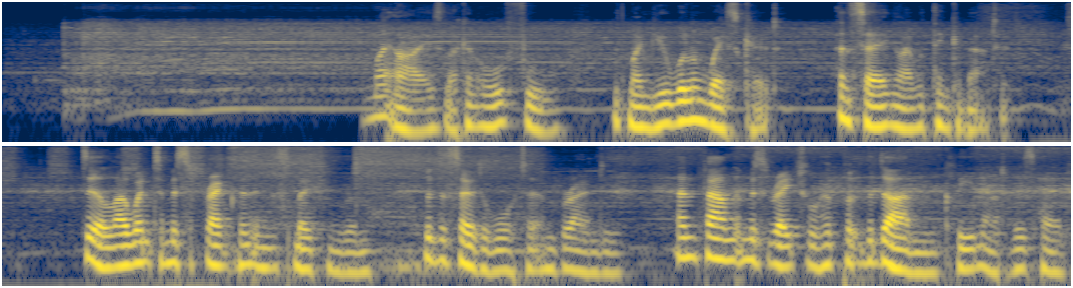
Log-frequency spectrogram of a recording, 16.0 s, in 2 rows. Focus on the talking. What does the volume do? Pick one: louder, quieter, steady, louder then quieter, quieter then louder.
steady.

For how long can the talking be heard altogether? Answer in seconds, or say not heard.
12 s.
